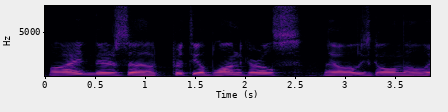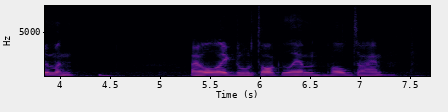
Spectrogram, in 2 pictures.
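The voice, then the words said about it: Poor put-on Swedish accent. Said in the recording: “now do a Swedish accent ... I'm really bad at those ones. ... They just sound like Dracula. ... that's the accent that you're bad at. ... They sound Swedish. Like retarded Dracula.”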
